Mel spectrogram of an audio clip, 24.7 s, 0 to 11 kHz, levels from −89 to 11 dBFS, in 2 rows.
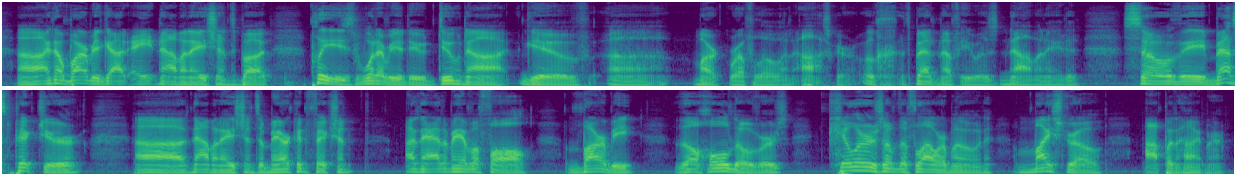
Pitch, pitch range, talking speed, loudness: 90 Hz, 75-110 Hz, 120 wpm, -16 LUFS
